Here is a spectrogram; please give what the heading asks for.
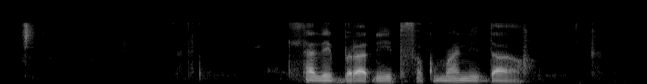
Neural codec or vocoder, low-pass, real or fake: codec, 16 kHz, 1 kbps, X-Codec, WavLM features, trained on Multilingual LibriSpeech; 7.2 kHz; fake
